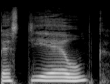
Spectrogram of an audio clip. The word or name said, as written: pestie'wumg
